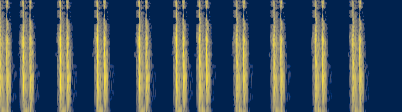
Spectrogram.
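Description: Computer keyboard keystrokes typing text into a form field: about ten evenly spaced keystrokes, each a quick double click, two to three a second, stopping shortly before the end.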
